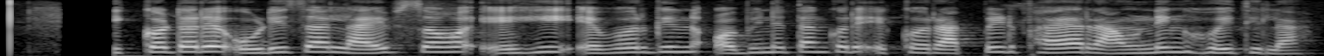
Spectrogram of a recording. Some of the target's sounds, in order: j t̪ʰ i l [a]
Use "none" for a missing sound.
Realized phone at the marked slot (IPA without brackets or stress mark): a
